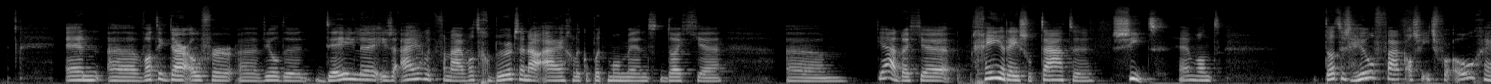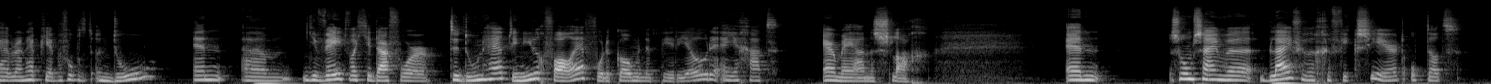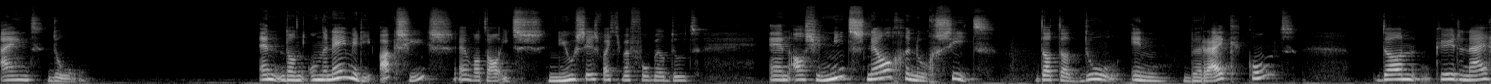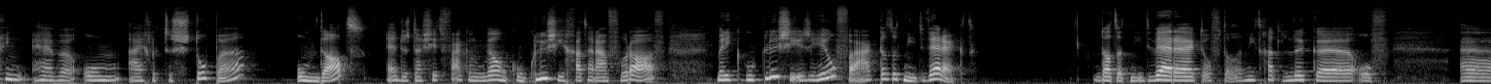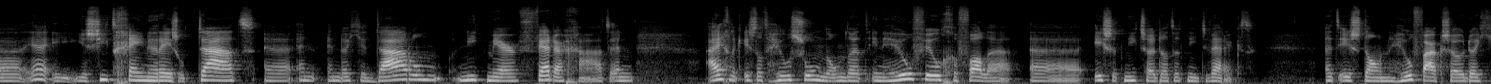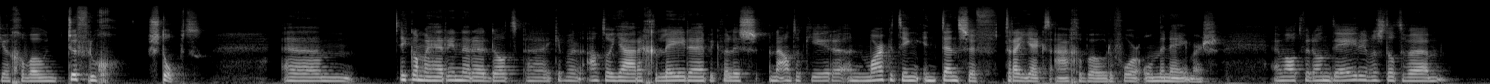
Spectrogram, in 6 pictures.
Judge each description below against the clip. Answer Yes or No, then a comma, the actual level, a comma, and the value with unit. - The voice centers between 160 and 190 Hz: Yes, medium, 185 Hz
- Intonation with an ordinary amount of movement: Yes, average, 4.0 semitones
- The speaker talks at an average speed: Yes, average, 160 wpm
